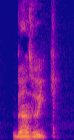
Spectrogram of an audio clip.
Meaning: benzoic
- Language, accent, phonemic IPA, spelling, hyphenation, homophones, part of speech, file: French, France, /bɛ̃.zɔ.ik/, benzoïque, ben‧zo‧ïque, benzoïques, adjective, LL-Q150 (fra)-benzoïque.wav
